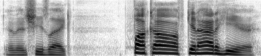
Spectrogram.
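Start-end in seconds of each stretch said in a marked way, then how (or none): 1.5-3.2 raised, louder mock-panicked shout; imitated panic. Imitating a woman shooing a sea lion, mildly panicked. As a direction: imitate a panicked shooing yell, only half-frantic. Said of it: "you can hear the panic in her voice".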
